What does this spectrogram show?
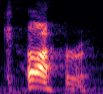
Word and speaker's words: Gyro: Gyro.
